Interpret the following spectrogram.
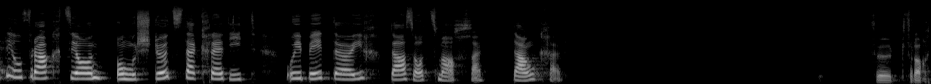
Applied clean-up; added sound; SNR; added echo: neural mask model DeepFilterNet 3.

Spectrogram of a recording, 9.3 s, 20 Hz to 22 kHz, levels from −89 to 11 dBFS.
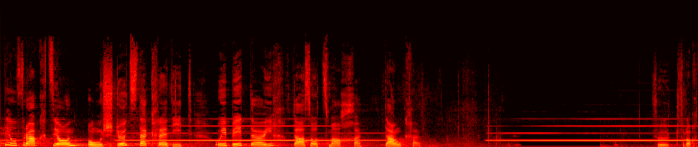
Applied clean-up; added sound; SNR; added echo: none; Wind instrument, woodwind instrument; 11 dB; none.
